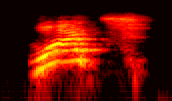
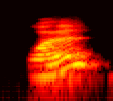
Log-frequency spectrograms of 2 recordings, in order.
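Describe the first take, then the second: First: High exasperated shriek on What; screamed with exasperation. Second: Said in the usual way. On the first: A narrator's reading. Harriet fed up with old Golly's quotes, exasperated scream. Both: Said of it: "Harriet screamed with exasperation".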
